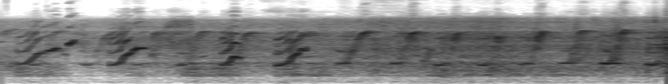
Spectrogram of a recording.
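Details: Guinea pig giving rapid repeated squeaks, each a short, bright note sliding upward in pitch, about two to three per second, steady and insistent throughout, with a faint hiss underneath.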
